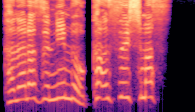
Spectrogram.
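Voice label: GO ATTACK, Japanese; P08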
